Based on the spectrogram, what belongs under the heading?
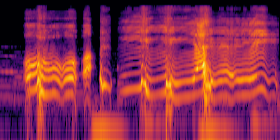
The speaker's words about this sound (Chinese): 可怜的哈瓦尔现在被仙女变成了一只小鸟，他嚎啕大哭了起来。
